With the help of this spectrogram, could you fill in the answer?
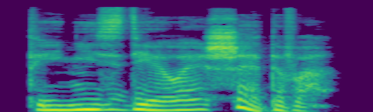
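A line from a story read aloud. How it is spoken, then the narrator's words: Slow, through gritted teeth. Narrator (Russian): Медленно сквозь зубы процедил он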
